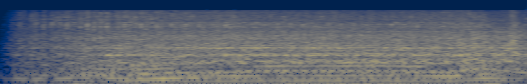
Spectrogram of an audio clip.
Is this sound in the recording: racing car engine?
yes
